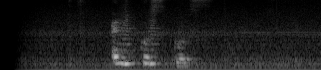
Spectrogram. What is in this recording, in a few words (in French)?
arabe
